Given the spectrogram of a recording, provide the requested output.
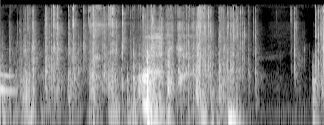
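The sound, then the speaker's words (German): Busy crinkling and rustling of plastic packaging as a wired keyboard is unboxed, with irregular crackles and crunches for several seconds, then a brief pause before a little more rustling resumes. “Jetzt können wir es öffnen. Und hier ist sie.”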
